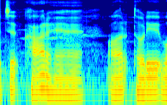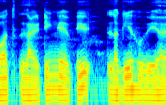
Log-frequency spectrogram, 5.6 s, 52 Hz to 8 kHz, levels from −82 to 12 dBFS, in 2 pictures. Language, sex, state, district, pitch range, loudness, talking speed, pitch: Hindi, male, Chandigarh, Chandigarh, 90-100 Hz, -20 LUFS, 130 wpm, 95 Hz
